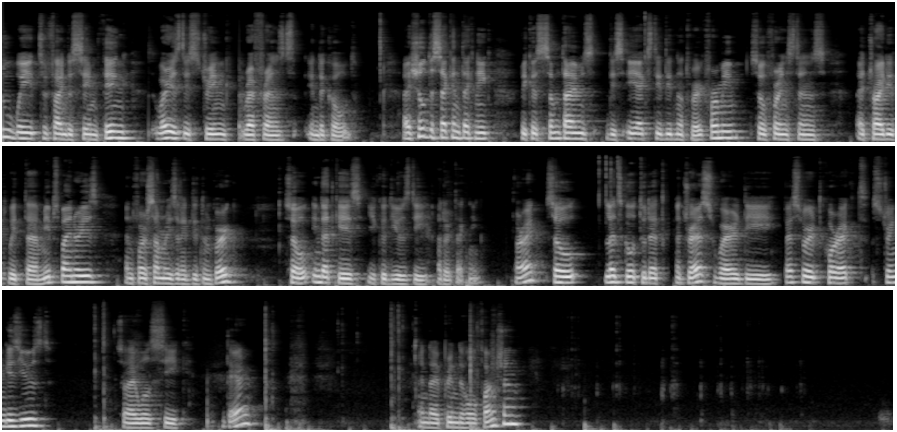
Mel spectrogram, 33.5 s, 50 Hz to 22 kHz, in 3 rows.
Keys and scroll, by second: 23.4 s, 23.6 space, 25.6 Return, 26.9-27.7 typing, 28.1 Return.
